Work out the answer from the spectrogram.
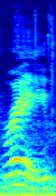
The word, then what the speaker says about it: brave: We have to write a silent E at the end of the word brave to make the A say its name.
